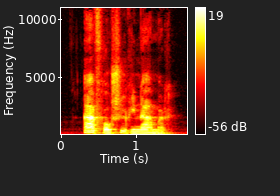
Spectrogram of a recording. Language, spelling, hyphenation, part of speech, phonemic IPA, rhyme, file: Dutch, Afro-Surinamer, Afro-Su‧ri‧na‧mer, noun, /ˌaː.froː.sy.riˈnaː.mər/, -aːmər, Nl-Afro-Surinamer.ogg
- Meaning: An Afro-Surinamese person; a Surinamese person of African descent; an umbrella term encompassing both the Creole and Maroon ethnicities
